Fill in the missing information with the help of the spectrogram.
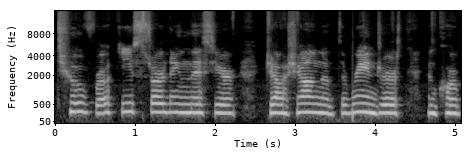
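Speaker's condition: ALS; young onset

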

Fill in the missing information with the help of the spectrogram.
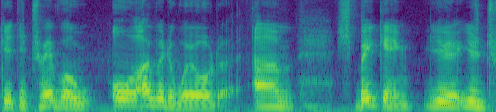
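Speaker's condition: Cerebral palsy; affects walking

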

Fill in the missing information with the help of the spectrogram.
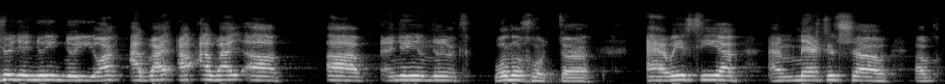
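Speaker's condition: Down syndrome; medical challenges in childhood

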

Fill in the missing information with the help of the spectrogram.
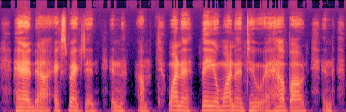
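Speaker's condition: ALS; reduced ability to get around

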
